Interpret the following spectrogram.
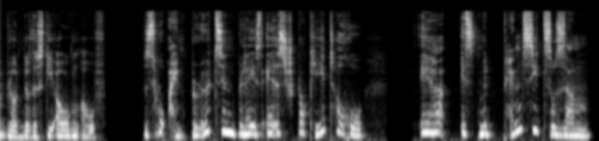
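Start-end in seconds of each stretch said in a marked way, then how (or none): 2.1-8.9 higher-pitched, stunned protest; disbelieving best friend. Acted. Blond friend hearing an unthinkable name, disbelieving. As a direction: reject it as nonsense in a high voice.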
